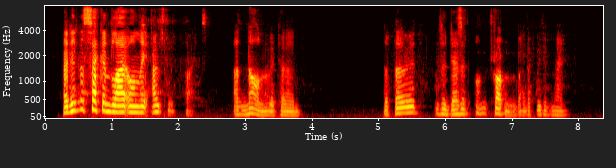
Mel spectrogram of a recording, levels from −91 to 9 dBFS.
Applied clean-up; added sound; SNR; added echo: neural mask model DeepFilterNet 3.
